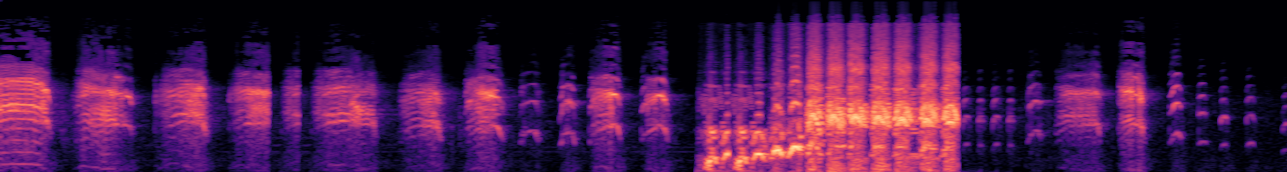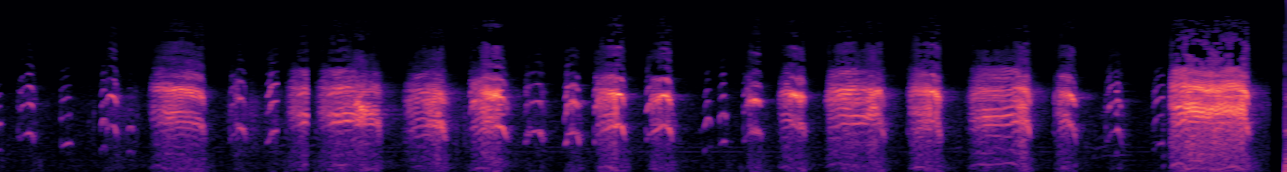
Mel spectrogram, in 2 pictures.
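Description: A chimpanzee hoots and screams loudly, in rising bursts.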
